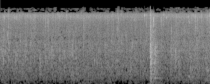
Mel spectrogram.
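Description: Onions, capsicum and green chillies sizzling in oil in a frying pan, a steady crackling hiss, with a single sharp knock about three seconds in.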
